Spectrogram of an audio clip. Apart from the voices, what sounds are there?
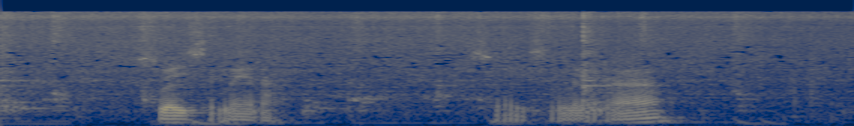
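ground chili frying and sizzling in a pan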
